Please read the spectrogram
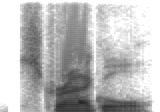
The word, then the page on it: straggle: American English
